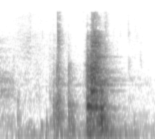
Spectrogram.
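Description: A heavy, fireproof ship-style steel bunker door is opened: a short clunk, then a louder grinding scrape with a brief metallic squeal, quickly fading to quiet. No one speaks.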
